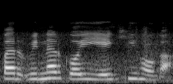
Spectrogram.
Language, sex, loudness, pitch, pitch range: Hindi, female, -17 LUFS, 250 Hz, 240-265 Hz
